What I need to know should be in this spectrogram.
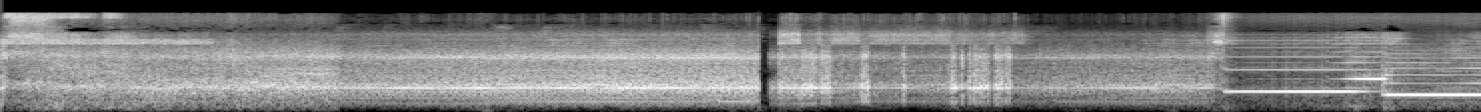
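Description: A subway train hums and rumbles as it moves.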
